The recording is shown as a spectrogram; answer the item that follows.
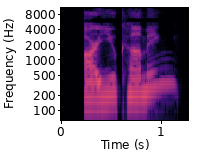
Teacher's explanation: when you ask a yes or no question, your voice usually rises at the end. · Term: intonation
